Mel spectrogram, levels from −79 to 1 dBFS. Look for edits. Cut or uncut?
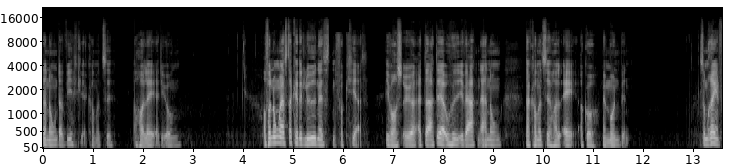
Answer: uncut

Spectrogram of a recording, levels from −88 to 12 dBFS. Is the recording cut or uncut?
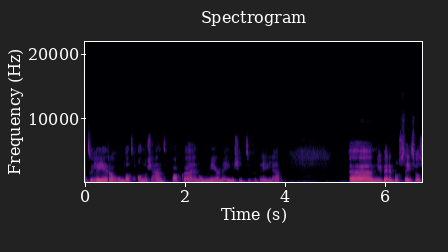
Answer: uncut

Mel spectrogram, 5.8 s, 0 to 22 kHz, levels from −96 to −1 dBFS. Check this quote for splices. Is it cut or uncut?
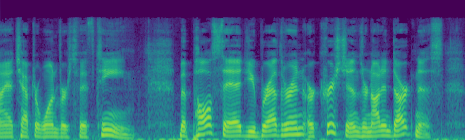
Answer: uncut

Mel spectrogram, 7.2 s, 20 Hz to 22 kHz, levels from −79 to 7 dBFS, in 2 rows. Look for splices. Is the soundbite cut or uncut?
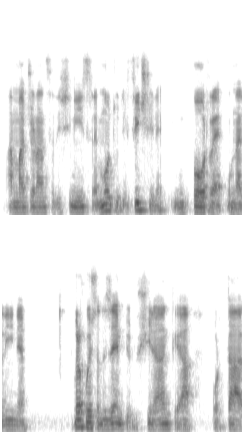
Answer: uncut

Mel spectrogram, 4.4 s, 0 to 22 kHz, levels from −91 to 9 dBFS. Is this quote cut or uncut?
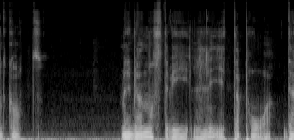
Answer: uncut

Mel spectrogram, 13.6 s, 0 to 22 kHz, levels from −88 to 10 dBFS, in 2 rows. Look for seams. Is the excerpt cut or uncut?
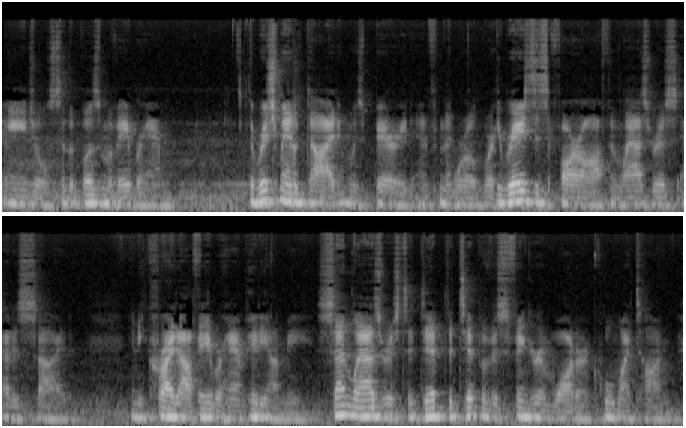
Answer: cut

